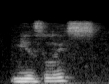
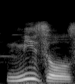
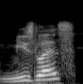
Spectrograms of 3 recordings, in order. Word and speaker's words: measles: diseases such as m measles and mal malaria. Okay, nice job. Uh let's go to this word here. The word is measles instead of misles.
